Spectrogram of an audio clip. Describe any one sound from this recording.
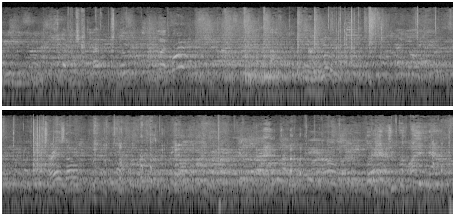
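A crowd of men chatters in a large echoing room.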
